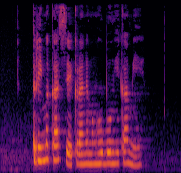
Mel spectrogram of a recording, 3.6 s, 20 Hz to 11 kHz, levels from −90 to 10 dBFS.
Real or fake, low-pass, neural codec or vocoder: real; 9.9 kHz; none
